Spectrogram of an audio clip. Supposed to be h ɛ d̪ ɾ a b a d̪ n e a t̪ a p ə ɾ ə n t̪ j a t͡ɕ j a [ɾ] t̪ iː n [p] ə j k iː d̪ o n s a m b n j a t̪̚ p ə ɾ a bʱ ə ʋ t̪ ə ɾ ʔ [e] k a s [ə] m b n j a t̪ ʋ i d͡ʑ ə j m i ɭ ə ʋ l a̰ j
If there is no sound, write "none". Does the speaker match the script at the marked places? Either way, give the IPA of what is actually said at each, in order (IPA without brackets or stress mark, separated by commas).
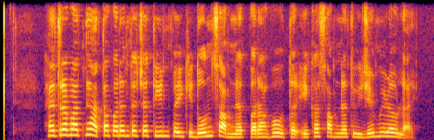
none, p, e, a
